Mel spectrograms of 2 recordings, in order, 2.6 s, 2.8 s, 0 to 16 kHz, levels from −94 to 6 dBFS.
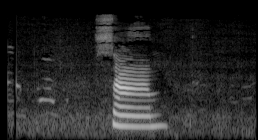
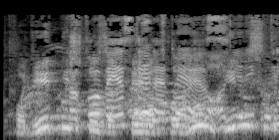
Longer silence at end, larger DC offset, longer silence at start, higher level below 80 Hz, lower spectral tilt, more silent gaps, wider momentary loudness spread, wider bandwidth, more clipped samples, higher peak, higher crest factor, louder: first, 0.9 s vs 0 s; neither; about the same, 0.15 s vs 0.15 s; second, -78 dBFS vs -56 dBFS; second, -2.5 dB/octave vs -4.5 dB/octave; neither; first, 27 LU vs 4 LU; about the same, 11.5 kHz vs 11.5 kHz; neither; second, -8 dBFS vs 0 dBFS; first, 20 dB vs 14 dB; second, -23 LUFS vs -15 LUFS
